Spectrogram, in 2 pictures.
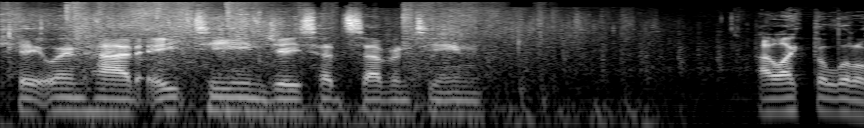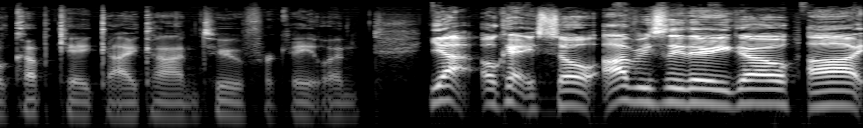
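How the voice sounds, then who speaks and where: A man's voice: medium pitch, dry recording. A man hosting a reaction video with casual, conversational commentary, thinking aloud and qualifying his opinions as he goes.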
